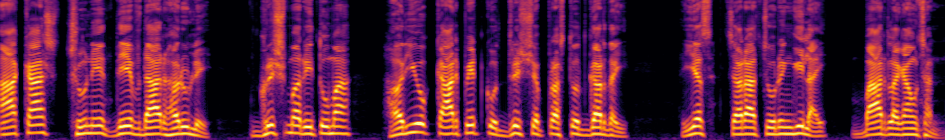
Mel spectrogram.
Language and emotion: Nepali, neutral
